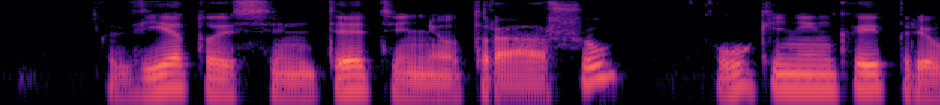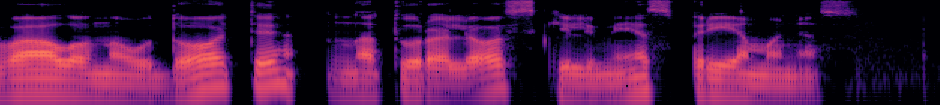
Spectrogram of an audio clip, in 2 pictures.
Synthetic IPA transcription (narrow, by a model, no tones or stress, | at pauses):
ʋʲiɛt̪oːjsʲɪnʲt̪ʲɛt̪ʲɪnʲṵːt̪ɾɑ̰ːʃuː | uːkʲɪnʲɪŋkɐɪpʲɾʲɪʋɑːlˠoːnɒʊd̪oːt̪ʲɪ | nɐt̪uːɾɐlʲoːskʲɪlʲmʲeːspʲɾʲiɛmoːnʲes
